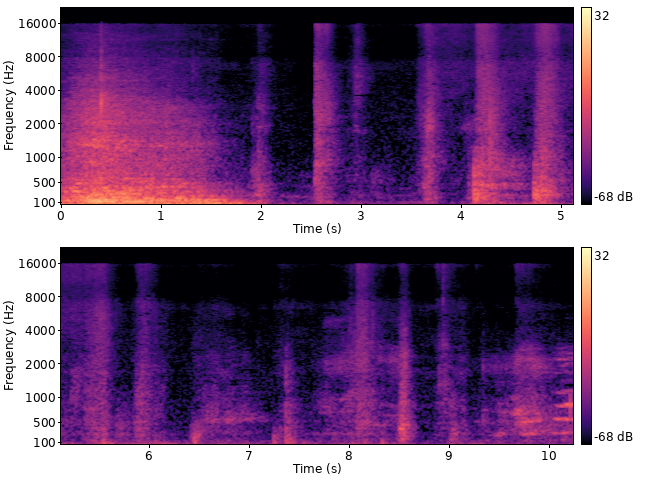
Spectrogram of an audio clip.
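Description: A closet door being closed with a low rumble lasting about two seconds, then scattered soft footsteps and small knocks as someone walks through the rooms.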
